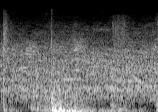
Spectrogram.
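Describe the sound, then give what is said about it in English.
A single heavy, booming thud as wrestler Owen Hart is dropped onto the ring mat with a suplex, rising out of a steady roar of crowd noise that continues throughout. “Picks up Owen Hart and drops him with a suplex.”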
